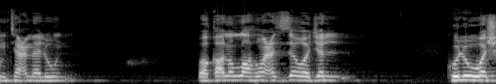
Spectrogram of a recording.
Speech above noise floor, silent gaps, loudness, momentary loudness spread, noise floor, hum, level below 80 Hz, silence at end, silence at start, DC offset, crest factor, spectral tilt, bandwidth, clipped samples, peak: 46 dB; none; -14 LUFS; 12 LU; -60 dBFS; none; -60 dBFS; 0 s; 0 s; under 0.1%; 16 dB; -4 dB/octave; 13 kHz; under 0.1%; 0 dBFS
